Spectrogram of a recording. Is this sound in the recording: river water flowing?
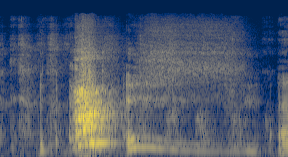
no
